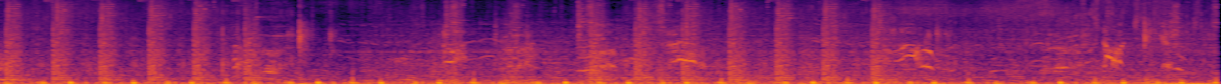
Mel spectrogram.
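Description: A pistol fires repeatedly.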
